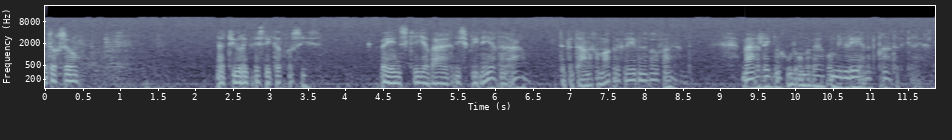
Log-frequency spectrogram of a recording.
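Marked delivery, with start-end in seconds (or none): 2.3-11.8 quiet reflective narration; story narration. A narrator's reading. Narrator explaining his hidden motive, quiet and reflective. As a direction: muse on it softly, as a private thought.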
